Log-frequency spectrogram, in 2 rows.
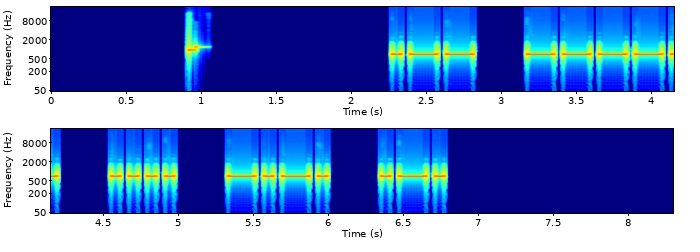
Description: Morse code, heard as a keyed tone, about 20 wpm, spaced as for 15 wpm, 700 Hz. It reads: W9HCR
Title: 213 Lesson 34g - Number 8 - Call Signs 20wpm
